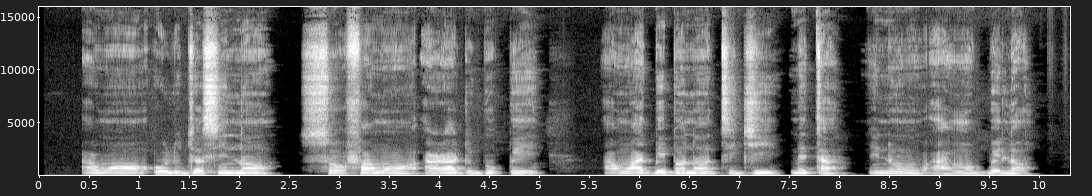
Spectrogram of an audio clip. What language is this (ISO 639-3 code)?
yor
